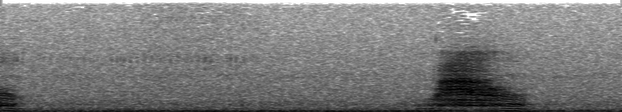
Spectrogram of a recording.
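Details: Domestic cat meowing indoors to get attention, one clear drawn-out meow rising then falling, with a faint low hum in the background.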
